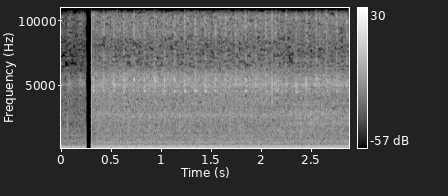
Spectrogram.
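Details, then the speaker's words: RX-7 with SR20VET swap, idling in neutral after letting go near 7,500 rpm redline: rough, lumpy idle with uneven stumble, one cylinder plainly not firing; dead cylinder misfire alongside rod knock, engine blown, to be swapped. "don't know when I lost you, but you can clearly hear it has a missing cylinder"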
